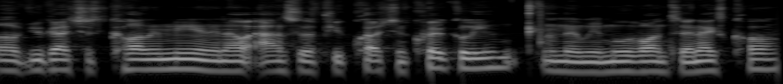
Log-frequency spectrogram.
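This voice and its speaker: A man speaks in a monotone, flat intonation. The sound is dry and close, with no echo. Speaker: podcast host. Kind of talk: casual podcast monologue. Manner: halting, repetitive; fast.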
